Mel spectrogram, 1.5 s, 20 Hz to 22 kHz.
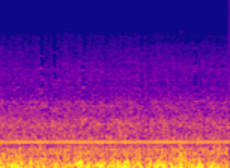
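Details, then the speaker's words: Dunlop Trailmax Raid semi-knobbly tyres on a motorcycle around 1000 miles, at indicated 77 mph (GPS 70): steady mid-pitched tread hum over engine and wind noise, loud even with earplugs, much quieter at indicated 70. "en some semi knobblies they're not great when it comes to noise like they're normally quite noisy they hum quite a lot up to 70 M hour or in indic indicated 70 mph"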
